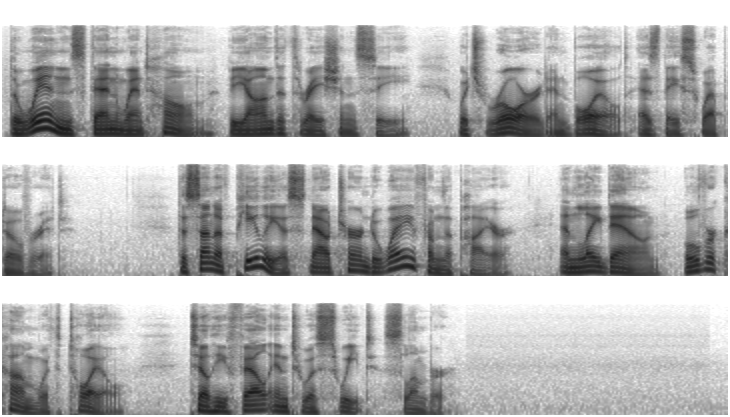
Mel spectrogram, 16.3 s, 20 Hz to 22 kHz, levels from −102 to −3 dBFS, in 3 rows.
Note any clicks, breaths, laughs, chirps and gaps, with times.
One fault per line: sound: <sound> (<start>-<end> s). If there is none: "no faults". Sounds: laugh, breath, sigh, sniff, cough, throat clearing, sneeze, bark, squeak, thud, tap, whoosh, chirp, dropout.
no faults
